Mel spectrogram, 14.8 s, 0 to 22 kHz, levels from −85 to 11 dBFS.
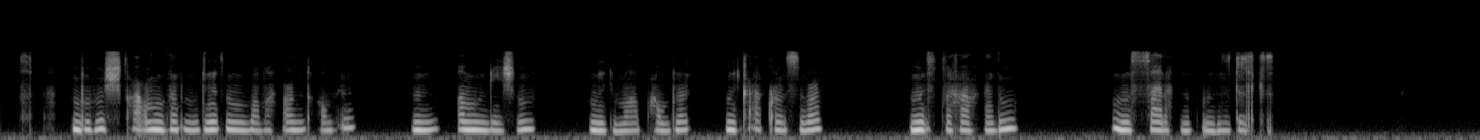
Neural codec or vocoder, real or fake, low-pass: autoencoder, 22.05 kHz, a latent of 192 numbers a frame, VITS, trained on many speakers; fake; 5.4 kHz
